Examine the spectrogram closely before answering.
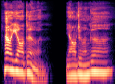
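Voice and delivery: folksy Texan drawl; friendly Texan twang, casual; Texan accent. Shown as a demonstration. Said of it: "That would be this".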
